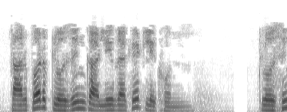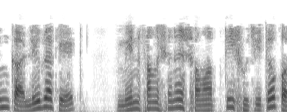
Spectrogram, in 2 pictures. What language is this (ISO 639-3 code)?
ben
